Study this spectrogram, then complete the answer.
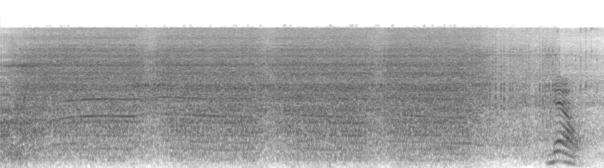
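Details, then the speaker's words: Hammer drill with masonry bit boring into stone at faster speed after marking the hole: harsh, high buzzing hammer action pulsing about once a second as the operator presses and pulls back slightly to clear dust; normal drilling. "I'm sure you hear that sound going, and that's because I'm applying pressure and pulling back just a bit."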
